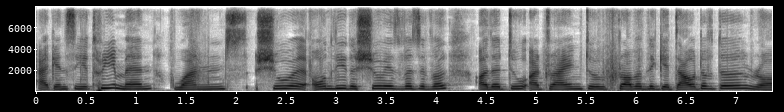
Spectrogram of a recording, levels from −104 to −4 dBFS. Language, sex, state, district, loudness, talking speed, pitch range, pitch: English, female, Sikkim, Gangtok, -15 LUFS, 195 wpm, 215-250 Hz, 230 Hz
